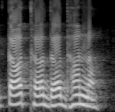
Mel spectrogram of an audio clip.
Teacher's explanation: ऊपर वाले दांत में आपकी जीभ टच करेगी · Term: थ वर्ग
